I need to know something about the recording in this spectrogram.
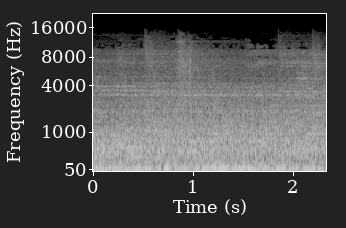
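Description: Lake water splashing and churning as a group of people strike and move while standing waist-deep in it, heard as a steady rushing noise with a low rumble underneath.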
